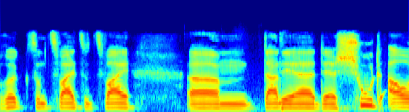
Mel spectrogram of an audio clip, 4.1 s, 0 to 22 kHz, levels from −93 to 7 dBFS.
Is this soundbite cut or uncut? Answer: cut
